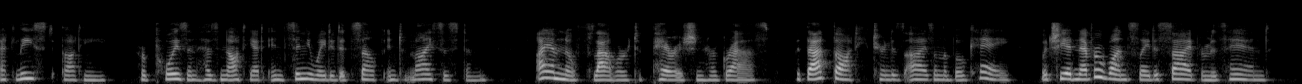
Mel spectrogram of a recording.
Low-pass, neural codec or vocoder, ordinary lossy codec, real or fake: 7.2 kHz; none; Opus, 64 kbps; real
